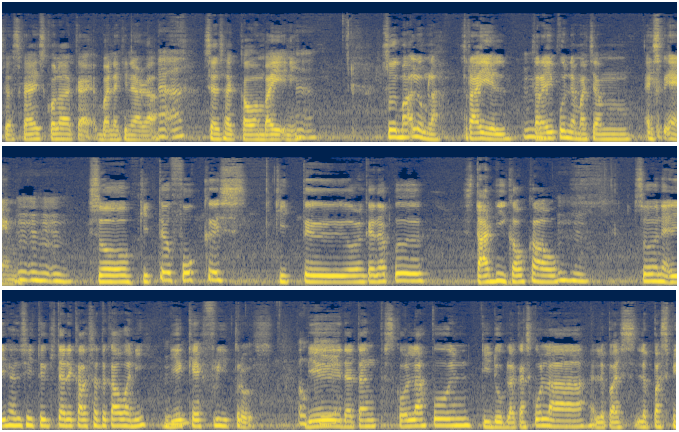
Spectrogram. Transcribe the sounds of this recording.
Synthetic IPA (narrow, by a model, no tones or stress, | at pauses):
səbapsə̥kaisə̥kolaka̰bandakinaɾa̰ | sasakawanbaɪʔnĩ | somaʔlumlaht̪ɾajəlt̪ɾailpʊnamãt͡ʃamʔɛspiɛm | sokit̪əfokəs | kit̪əoɾaŋkat̪aapə | st̪adikawkaw | sonaʔdihat̪usit̪ukit̪adəkasat̪̬ukawanidiəkɛfɾit̪əɾos | diədat̪aŋsə̥kolahpʊnt̪idublakansə̥kolaləpasləpasmi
